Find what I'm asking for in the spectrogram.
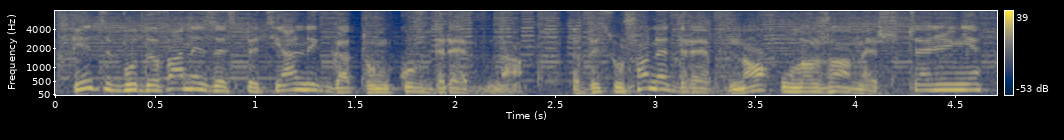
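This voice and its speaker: A man narrating a 1970s newsreel voice-over, crisp and declamatory commentary read over footage. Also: on the high side, big pitch swings, moderate pace. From Poland. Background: loud film score music.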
